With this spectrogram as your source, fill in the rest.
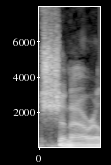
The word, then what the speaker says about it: Shannara: Not Shannara, like I've always said. And not Shanana.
